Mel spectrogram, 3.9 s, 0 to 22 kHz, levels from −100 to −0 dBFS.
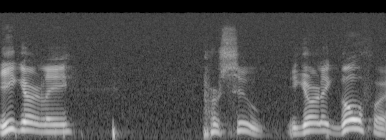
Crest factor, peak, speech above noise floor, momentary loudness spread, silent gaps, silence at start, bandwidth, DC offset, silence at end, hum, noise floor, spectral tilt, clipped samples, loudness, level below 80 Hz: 20 dB; -6 dBFS; 29 dB; 17 LU; none; 0 s; 15.5 kHz; under 0.1%; 0 s; none; -53 dBFS; -5 dB/octave; under 0.1%; -26 LUFS; -56 dBFS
